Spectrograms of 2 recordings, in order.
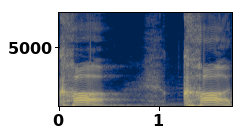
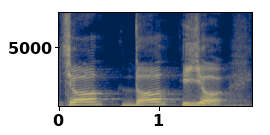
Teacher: ख ख देखिए इसमें ज्यादा हवा आ रहा है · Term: महाप्राण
